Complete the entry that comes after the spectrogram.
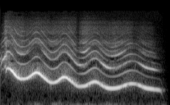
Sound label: cartoon dizzy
